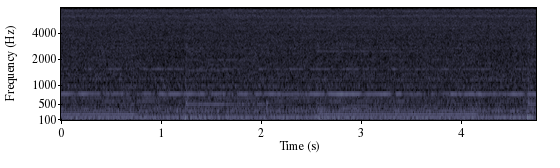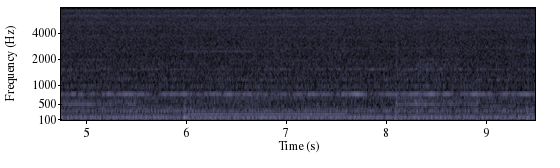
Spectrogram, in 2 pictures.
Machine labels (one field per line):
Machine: slide rail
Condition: normal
